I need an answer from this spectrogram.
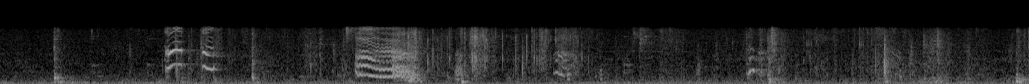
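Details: Boxer puppies just waking up, whimpering indoors: thin, high whines that rise and fall, in short scattered bursts with one longer wavering cry near the middle, plus soft rustling between calls.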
